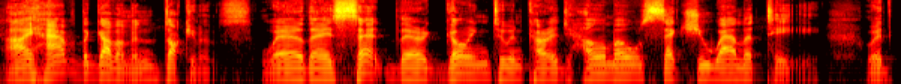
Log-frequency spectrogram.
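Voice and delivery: slow, stretched mid-Atlantic announcer delivery; Alex Jones. Acted. Co-host quoting a chemical conspiracy, slow announcer-style impression. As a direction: proclaim it like an old-style American broadcaster. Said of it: "sounds like mid-Atlantic, old-style American".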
